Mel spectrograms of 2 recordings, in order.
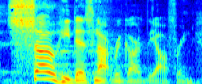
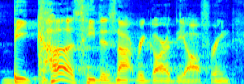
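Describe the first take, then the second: First: "So" given the weight, falling; stress on so. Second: "Because" given the weight, rising at the end; stress on because. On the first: Preacher contrasting Bible translations, "So" stressed. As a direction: hit "So" hard to mark the difference. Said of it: "The New King James says". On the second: Preacher contrasting Bible translations, "Because" stressed. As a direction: lean on "Because" to show the translation. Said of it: "In the E S V, it says". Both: Shown as a demonstration.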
